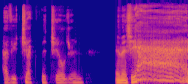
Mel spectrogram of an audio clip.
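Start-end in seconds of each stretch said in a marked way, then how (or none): 0.1-1.7 slow, hushed menacing caller; Duncan's voice. Retold or imitated. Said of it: "you hear Duncan's voice". 2.7-3.8 high, drawn-out mock scream. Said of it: "when she started screaming".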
